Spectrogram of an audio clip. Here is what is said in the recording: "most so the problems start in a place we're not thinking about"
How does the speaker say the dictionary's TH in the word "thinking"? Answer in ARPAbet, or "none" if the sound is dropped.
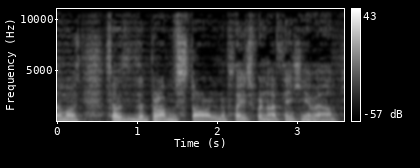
TH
